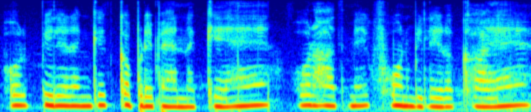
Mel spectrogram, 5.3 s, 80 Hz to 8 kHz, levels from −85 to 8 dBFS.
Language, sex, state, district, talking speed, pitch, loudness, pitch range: Hindi, female, Uttar Pradesh, Saharanpur, 190 wpm, 250 Hz, -13 LUFS, 235-265 Hz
